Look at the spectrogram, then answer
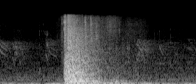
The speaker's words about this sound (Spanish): Pero de pronto lanzó el brazo contra la puerta para propinarle un puñetazo que le arrancó, astillando la pared de madera. La puerta cayó hacia adelante con un ensordecedor estruendo.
